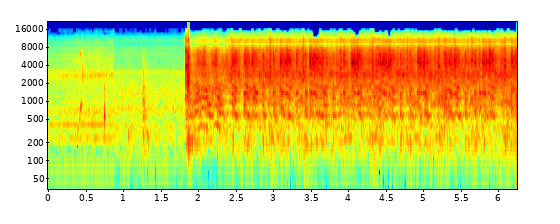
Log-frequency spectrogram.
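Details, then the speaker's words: Classic Ford F150 with 300 inline-six and electronic ignition, sat 29+ years: the starter whirs, it catches in about two seconds and settles into a steady even idle. Oil pressure is good, though one cylinder is slightly off. "it ran from lockdown solid super crusty i'll give it to it it started a lot easier than i thought it would"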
